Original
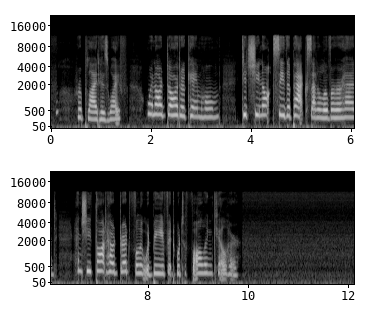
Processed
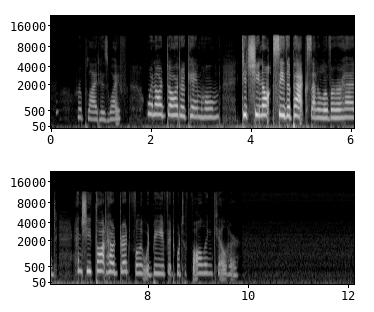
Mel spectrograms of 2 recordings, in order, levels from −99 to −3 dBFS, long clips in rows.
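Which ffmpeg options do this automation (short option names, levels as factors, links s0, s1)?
-af "volume=2.37,afade=t=in:st=1.1:d=0.94:silence=0.298538,afade=t=in:st=3.31:d=0.65:silence=0.354813,afade=t=out:st=4.68:d=0.51:silence=0.354813,afade=t=out:st=7.09:d=0.83:silence=0.473151"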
